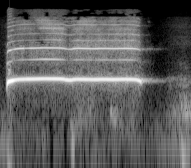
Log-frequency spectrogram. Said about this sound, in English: What is that? You just blew out everyone's ears. Holy shit. Do you have a whistle on you at all times, coach? No, it's a recorder. A recorder?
